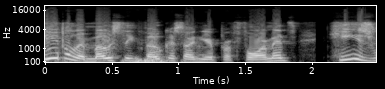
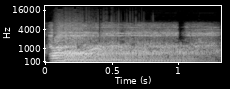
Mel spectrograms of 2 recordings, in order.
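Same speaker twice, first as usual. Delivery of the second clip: guard's grunt; 12 semitones lower than usual. Acted. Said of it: "you hear the guard go audibly".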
